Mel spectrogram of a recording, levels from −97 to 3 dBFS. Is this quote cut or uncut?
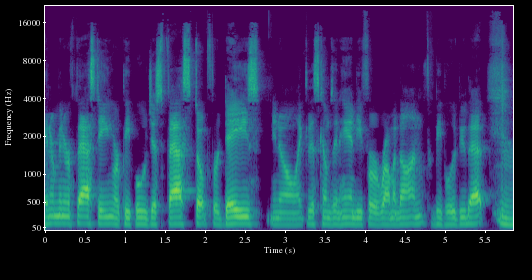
uncut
